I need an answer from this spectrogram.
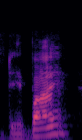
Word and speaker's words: debye: moment is measured in unit of debye t pronounced as debye so we can say the dipole moment of this bond is 1.1 day by it is 2.5 they buy etc so let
